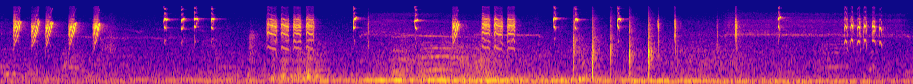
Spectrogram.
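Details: Calls of a female sunbird, known locally as kolibri ninja, meant to trigger male singing: clusters of piercing high chips and sputtering twitters alternating with short pauses, plus a faint low hum in the background.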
